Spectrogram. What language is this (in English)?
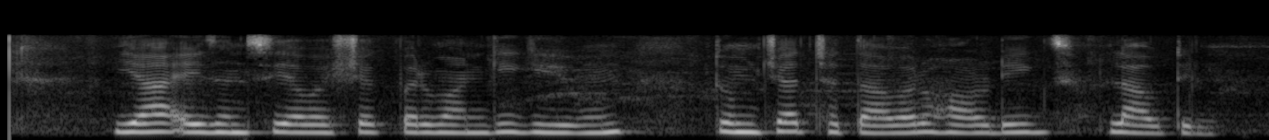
Marathi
